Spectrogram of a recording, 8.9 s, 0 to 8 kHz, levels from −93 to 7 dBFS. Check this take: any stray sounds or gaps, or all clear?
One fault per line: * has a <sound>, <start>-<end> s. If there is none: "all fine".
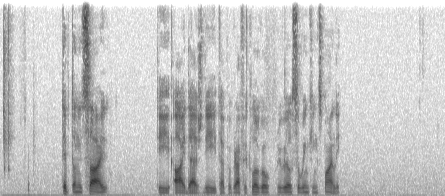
all fine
